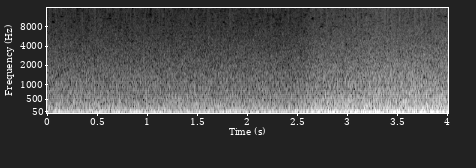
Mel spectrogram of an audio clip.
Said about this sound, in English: Dark noise. We're going to try dark noise next. Selected. Dark noise. Okay. That is the dark noise setting.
